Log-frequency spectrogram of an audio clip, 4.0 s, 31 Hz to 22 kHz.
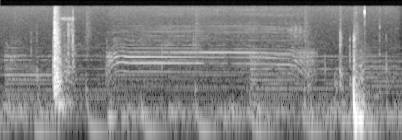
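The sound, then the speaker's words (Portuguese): The door of a Volvo XC40 Recharge Pure Electric car unlocks automatically with a proximity key, giving a sharp click, followed by a steady electric motor whir lasting about two seconds, then a solid thunk, clear with no talking. “e a porta já destrava automaticamente.”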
